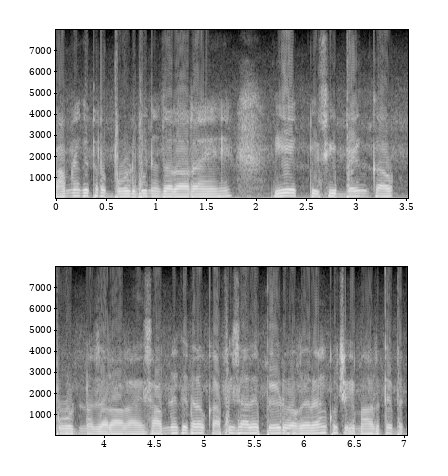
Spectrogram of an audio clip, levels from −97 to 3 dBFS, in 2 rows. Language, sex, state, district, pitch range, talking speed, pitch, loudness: Hindi, male, Chhattisgarh, Rajnandgaon, 115-135 Hz, 245 wpm, 125 Hz, -12 LUFS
